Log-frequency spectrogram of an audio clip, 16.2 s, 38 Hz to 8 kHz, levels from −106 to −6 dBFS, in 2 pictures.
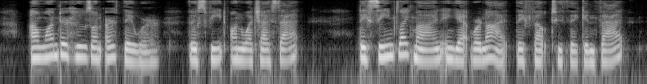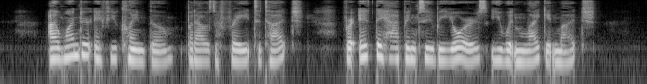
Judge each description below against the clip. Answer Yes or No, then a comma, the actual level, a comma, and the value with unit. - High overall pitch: No, medium, 180 Hz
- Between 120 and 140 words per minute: No, average, 170 wpm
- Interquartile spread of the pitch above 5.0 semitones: No, average, 3.2 semitones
